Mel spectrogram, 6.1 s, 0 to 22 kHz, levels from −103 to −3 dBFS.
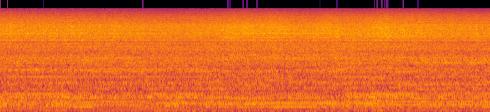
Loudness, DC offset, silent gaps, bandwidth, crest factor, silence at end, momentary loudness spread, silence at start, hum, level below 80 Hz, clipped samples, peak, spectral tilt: -9 LUFS; under 0.1%; none; over 20 kHz; 12 dB; 0 s; 2 LU; 0 s; none; -44 dBFS; under 0.1%; 0 dBFS; 1 dB/octave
